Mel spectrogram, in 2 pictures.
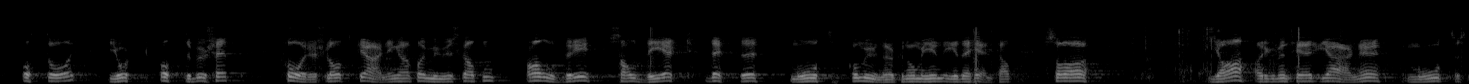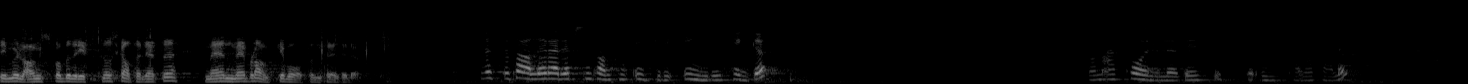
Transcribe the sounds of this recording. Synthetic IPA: ɔt̪ːəoːɾ | jʊʈɔt̪ːəbʉd̪ʂɛt̪ː | foːɾəʂɭɔt̪ːfjæːɳɪŋɑʋfɔɾmʉːskɑt̪ːn̩ | ɑld̪ɾɪsɑld̪eːʈd̪ɛt̪ːəmuːt̪kʰʊmʉːnəœkʊnʊmiːənɪd̪ɛɦeːlət̪ʰɑt̪ː | sɔ | jɑːɑɾɡʉmɛnt̪ʰeːɾjæːɳəmuːt̪st̪ɪmʉlɑŋsfɔbəd̪ɾɪft̪ən̩ɑskɑt̪ːəlɛt̪ːəmɛnmɛblɑŋkəʋoːpənpʰɾɛsɪd̪ɛ̰nt̪ | nɛst̪ət̪ʰɑːləɾæɾːɛpɾə̥sn̩t̪ʰɑnt̪n̩ɪɡɾɪɪŋɾɪhɛɡø | sɔmæɾfoːɾəløːpəsɪst̪ə̰ʔɪnt̪ʰæːɳət̪ʰɑːləɾ

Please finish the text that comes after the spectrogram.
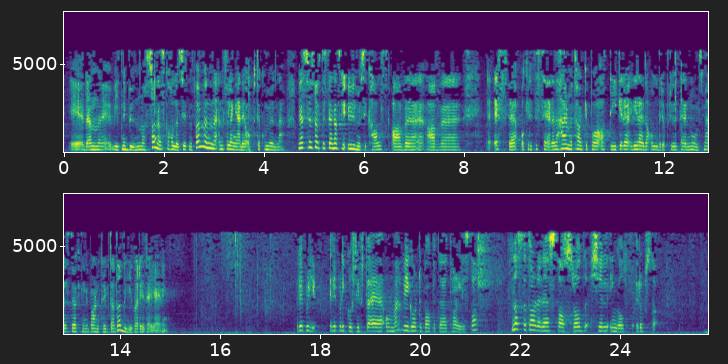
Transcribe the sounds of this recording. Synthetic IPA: d̪ɛnbiːt̪n̩ɪbʉnːn̩ɔsːɔd̪ɛnskɑɦɔlːəsʉːt̪nfɔɾmɛnɛ̰nsɔlɭɛŋːəæɖɛʔɔ̰pːt̪ʰɪlkʰʊmʉːnənə̰ | mɛnjæɪsʏnsfɑkt̪ɪsk̚d̪ɛæɾɡɑnskəʔʉːmʉsɪkʰɑːlskʰɑʋɑʋ | ʔɛsʋeːʔɔkʰɾɪt̪ɪseːɾəd̪ɛɦæːɾmɛt̪ʰɑŋkəpʰɔʔɑ̰t̪̚d̪ɪɡɾæɪd̪əɾʔɑ̰ld̪ɾɪɔpʰɾɪʊɾɪt̪ʰeːɾənuːənsɔmhɛlst̪øːknɪŋɪbɑːɳət̪ʰɾʏɡd̪ɑːd̪ɑd̪ɪʋɑɾɪ̰ɾɛ̰jḛɪɾɪ̰ŋ | ɾɛplɪkːʊːʂɪft̪əɛʔʊmːəʋɪɡoːʈɪlbɑːkət̪ʰɪlt̪ʰɑːləlɪst̪ɑnɛst̪ət̪ʰɑːleːɾəɛst̪ɑːt̪sɾoːd̪çɛlɪŋɡɔlfɾʊpst̪ɑː

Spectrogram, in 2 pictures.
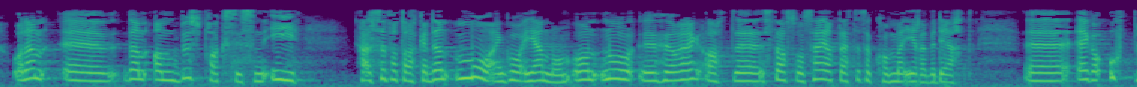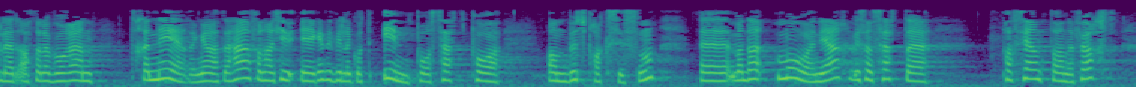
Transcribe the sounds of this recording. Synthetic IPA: ʔɔd̪ɛn | d̪ɛnɑnbʉd̪spʰɾɑksɪsn̩ɪ | hɛlsəfɔɾt̪ʰɑːkəd̪ɛnmɔɛ̰nɡoːɪjɛnːɔmɔnoːɦøːɾəɛɡɑt̪st̪ɑːt̪sʊnshæɪɑt̪̚d̪ɛt̪ːəskɑlkʰɔmːəɪɾɛʋɪd̪eːʁt̪ | ɛɡhɑɾɔplɛʋd̪ɑ̰t̪d̪ɛʋɑːɾəɛn | t̪ʰɾɛneːɾɪŋɑʋd̪ɛt̪ːəɦæːɾfɔɾd̪ɛnhɑd̪ɪçːəeːɡənt̪lɪʋɪlːəɡɔt̪ːɪnːpʰɔsɛt̪ːpʰɔ | ɑnbʉd̪spʰɾɑksɪsn̩ | mɛnd̪ɛmɔɛnjæːɾʋɪsd̪ɛnsɛt̪ːə | pʰɑsɪɛnt̪ənəfœʁst̪

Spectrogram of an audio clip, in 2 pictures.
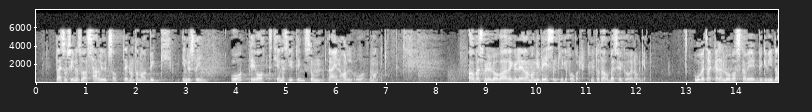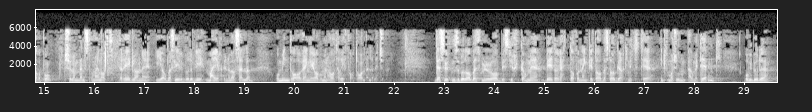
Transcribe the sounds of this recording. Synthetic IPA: d̪̥æɪsɔmsyːnəsɔʋæːʁəsæːʁlɪʉːt̪sɑ̰t̪d̪ɛb̪ɑnt̪ɑnɑɑbʏɡɪnd̪ʉst̪ɾiː | ɔpʰɾɪʋɑːt̪ʰːjeːnəst̪ʉːt̪ɪŋsɔmʁæɪnɦɑlɔbəmɑ̰nːɪ̰ŋ | ɑɾbæɪsmɪljøːloːʋɑɾɛɡʉleːɾəmɑŋːəʋeːsənt̪lɪɡəfɔɾhɔ̰lkʰnʏt̪ːət̪ʰɪɑɾbæɪsʋɪlkʰoːəɾɪnɔ̰ɾɡə̰ | huːʋəd̪t̪ʰɾɛkːɑəd̪ɛnloːʋɑskɑʋɪbʏɡːəʋiːd̪ɑɾəpʰɔʃøːlɔmʋɛnst̪ʁəmæɪnəʁɑt̪ɾeːɡlɑnəɪɑɾbæɪsliːʋəbʉʁd̪əbliːmæɪɾʉnɪʋæʁsɛlːəʔɔmɪnd̪ɾə̰ɑːʋhɛŋːɪɡɑːʋɔmɛnɦɑʁt̪ʰɑʁɪfɑ̰ːʋt̪ʰɑ̰ːləɛ̰lːə̰ɾɪçə̥ | d̪ɛsʉːt̪n̩s̬ɔbʉʁd̪əɑɾbæɪsmɪluəbliːst̪ʏʁkɑmɛbeːd̪ɾəʁɛt̪ːəɾfɔʁd̪ɛnɛŋkəlt̪əɑɾbæɪst̪ʰɑːɡəɾkʰnʏt̪ʰːə̥t̪ʰːɪlɪnfɔɾmɑʂuːnɔmpʰæʁmɪt̪ʰeːɾɪŋ | ʔɔʋɪbʉʁd̪ə

